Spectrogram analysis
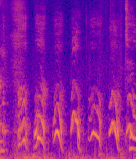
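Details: German Shepherd puppies, part of a litter of four, whining in a series of rising-then-falling whimpers repeated about every third of a second, with a person's voice briefly heard indoors.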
